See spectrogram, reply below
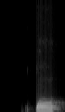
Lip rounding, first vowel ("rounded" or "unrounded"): rounded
